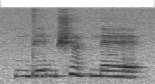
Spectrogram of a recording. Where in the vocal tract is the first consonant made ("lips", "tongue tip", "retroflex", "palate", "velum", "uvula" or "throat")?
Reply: tongue tip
